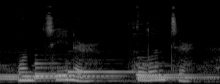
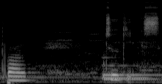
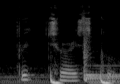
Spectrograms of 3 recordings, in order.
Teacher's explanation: the main stress is on the first syllable of the suffix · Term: primary stress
